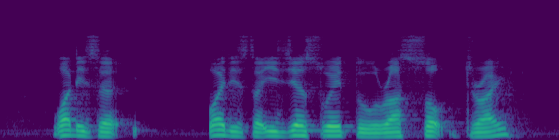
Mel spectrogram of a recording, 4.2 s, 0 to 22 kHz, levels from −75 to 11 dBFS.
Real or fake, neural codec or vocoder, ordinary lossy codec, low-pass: real; none; none; none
